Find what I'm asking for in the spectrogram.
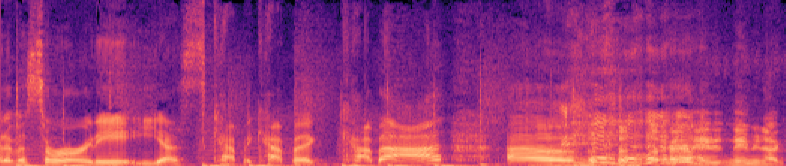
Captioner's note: group laughs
